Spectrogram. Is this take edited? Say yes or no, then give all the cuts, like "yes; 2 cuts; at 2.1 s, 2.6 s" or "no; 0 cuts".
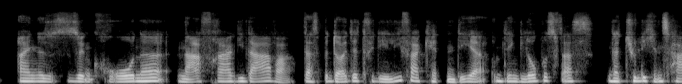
yes; 4 cuts; at 2.5 s, 3.6 s, 4.9 s, 5.6 s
